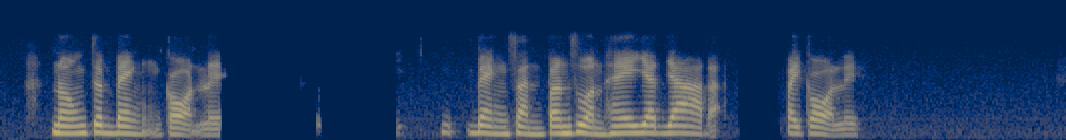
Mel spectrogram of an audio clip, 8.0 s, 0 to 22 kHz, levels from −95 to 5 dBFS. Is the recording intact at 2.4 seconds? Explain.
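No. From 1.97 to 2.95 s the background is gated by the echo canceller: while the far end played through the loudspeaker, the canceller pulled the microphone down by up to about 39 dB, so the room sound drops out for about a second before recovering. Inside that window, from 2.35 to 2.41 s, a brief scrap of the other side's voice leaks through, roughly 25 dB below the main speech. It is likely residual loudspeaker echo that the canceller failed to remove, heard as a faint fragment.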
